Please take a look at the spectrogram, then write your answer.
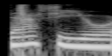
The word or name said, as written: dasyuroid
